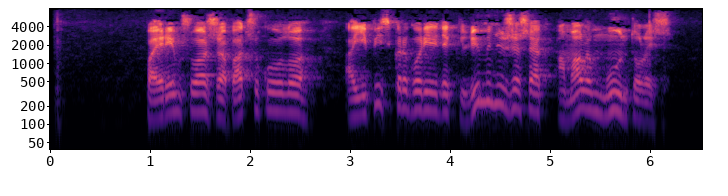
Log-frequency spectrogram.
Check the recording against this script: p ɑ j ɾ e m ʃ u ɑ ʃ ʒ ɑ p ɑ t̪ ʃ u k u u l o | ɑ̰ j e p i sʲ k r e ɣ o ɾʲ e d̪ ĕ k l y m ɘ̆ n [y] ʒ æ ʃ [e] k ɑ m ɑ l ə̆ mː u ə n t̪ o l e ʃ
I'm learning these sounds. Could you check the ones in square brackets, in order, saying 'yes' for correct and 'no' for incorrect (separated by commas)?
yes, no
